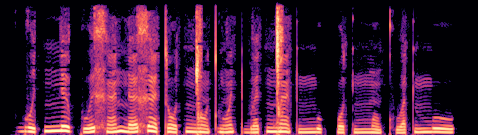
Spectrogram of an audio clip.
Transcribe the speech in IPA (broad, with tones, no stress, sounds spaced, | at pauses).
ɡʷ i˧˩˧ t nː e˥˩ kʷ e˩˥ x ɛ̃˩˥ n ɛ˩˥ x ɛ˥˩ t o˧˩˧ t ŋ͡ǀ õ˧˩˧ t ɡʷ ẽ˩˧˩ t b ɛ˩˥ t ŋ͡ǀ ɛ̃˥˩ t mː u˧˩˧ k͡p o˩˧˩ t mː õ˧˩˧ kʷʰ a˩˥ t mː u˥˧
